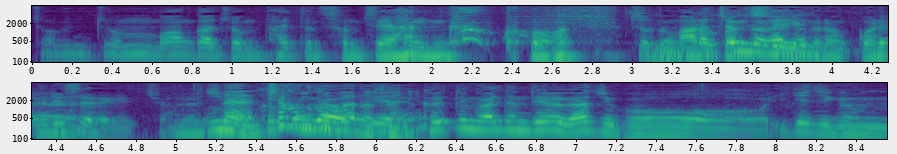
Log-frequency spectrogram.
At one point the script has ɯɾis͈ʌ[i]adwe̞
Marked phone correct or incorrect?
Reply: incorrect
